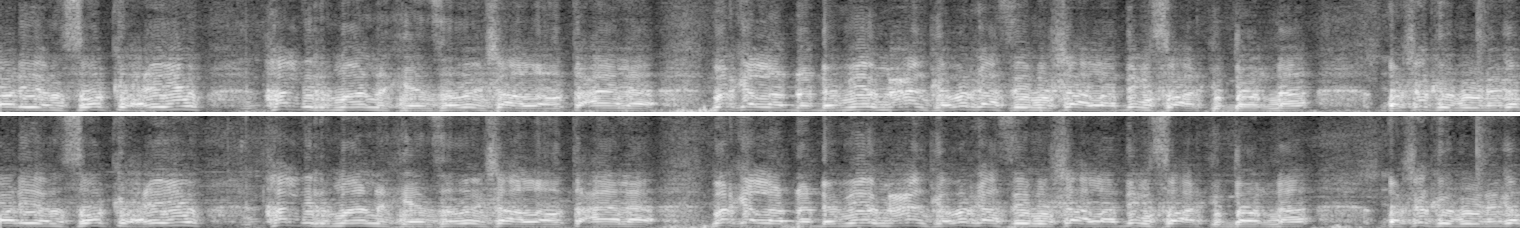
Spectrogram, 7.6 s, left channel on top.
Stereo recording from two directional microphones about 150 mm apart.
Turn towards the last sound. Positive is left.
turn(degrees=30)  # may be behind; listen again after turning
